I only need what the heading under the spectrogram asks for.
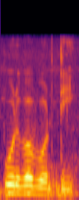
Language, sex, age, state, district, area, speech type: Bengali, male, 18-30, West Bengal, Paschim Medinipur, rural, read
